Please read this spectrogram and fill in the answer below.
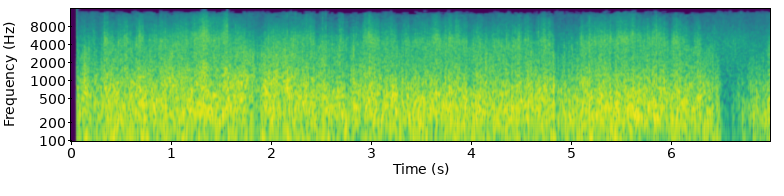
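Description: Storm-force wind buffeting the microphone over heavy breaking surf, a loud steady roar that dips briefly near the end.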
